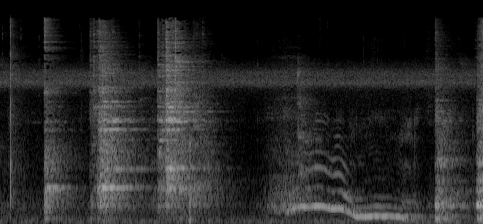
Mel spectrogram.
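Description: A kitten chewing and crunching on a raw chicken foot: several short, loud crunching bursts. About halfway through comes a short low call that rises, falls and then holds on a lower note.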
